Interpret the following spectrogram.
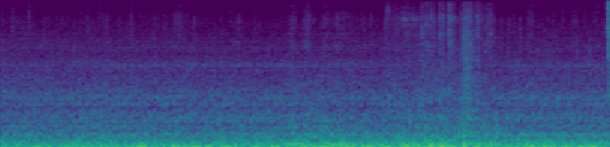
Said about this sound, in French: Ah, alors, camion de pompier, qu'est-ce qu'il passé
